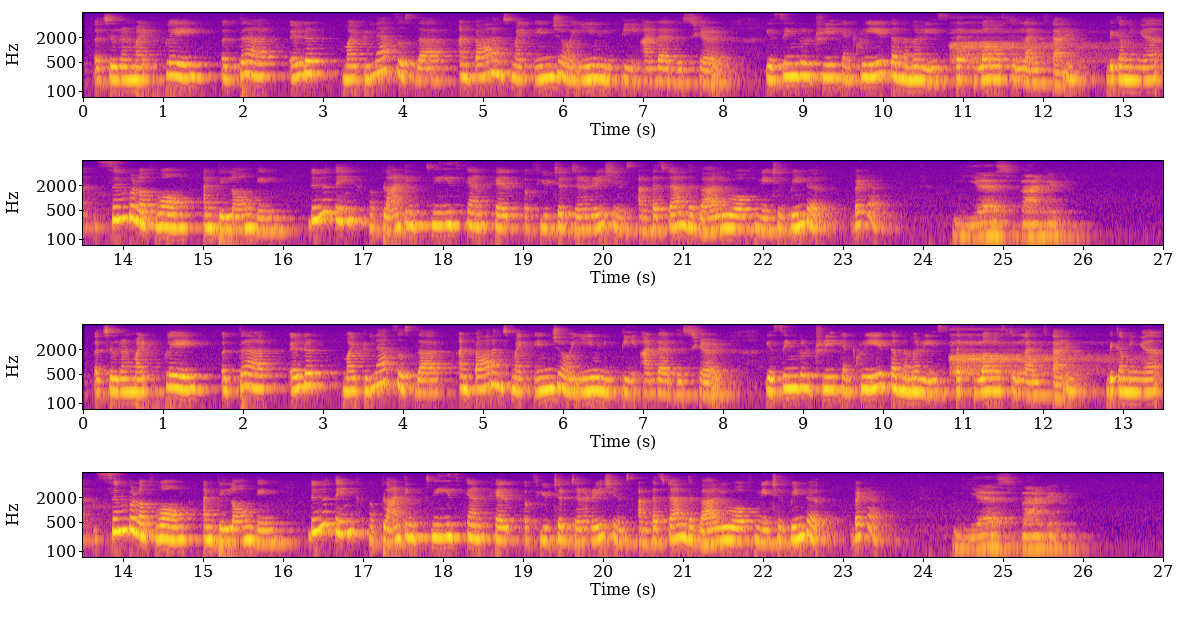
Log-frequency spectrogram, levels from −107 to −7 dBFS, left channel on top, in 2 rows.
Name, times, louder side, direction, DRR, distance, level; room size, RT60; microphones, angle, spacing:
voice 1, 0.1-1.4 1.7-2.9 3.2-8.0 8.5-12.4 12.8-13.5 13.8-15.9 16.3-17.0 17.2-22.7 23.1-23.5, right 1 dB, 20° right, 3 dB, 0.3 m, -20 dB
sound 1, 10.8-13.6, right 4 dB, 70° right, 0.7 m, -34 dB
voice 2, 24.4-25.8, left 1 dB, 50° left, -3 dB, 2.1 m, -27 dB
6.2 x 5.1 x 3.2 m, 0.77 s
head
